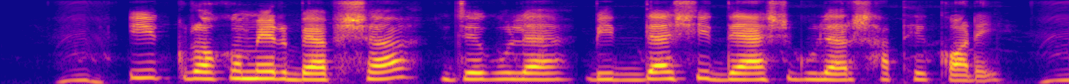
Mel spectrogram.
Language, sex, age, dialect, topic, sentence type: Bengali, female, 18-24, Jharkhandi, banking, statement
